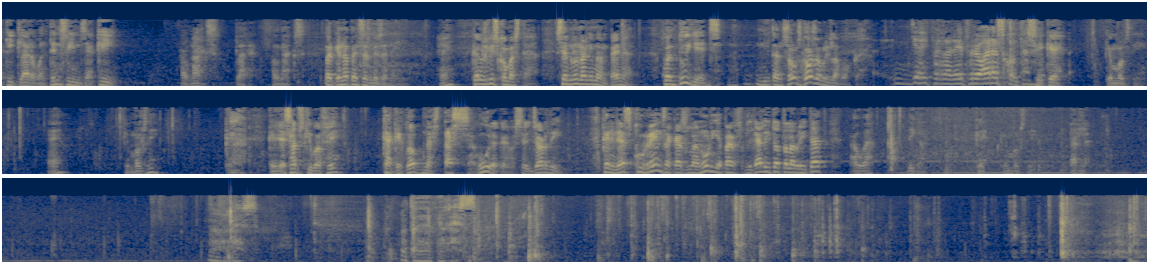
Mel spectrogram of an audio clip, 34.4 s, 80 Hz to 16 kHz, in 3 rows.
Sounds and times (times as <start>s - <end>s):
Inside, small room: 0.0s - 34.3s.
